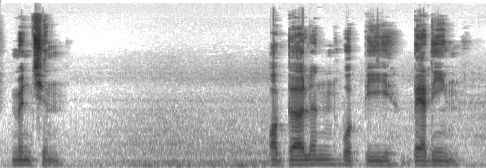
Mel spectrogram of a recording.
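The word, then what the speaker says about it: München: written differently in English for example Munich is actually called munchin or Berlin would be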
